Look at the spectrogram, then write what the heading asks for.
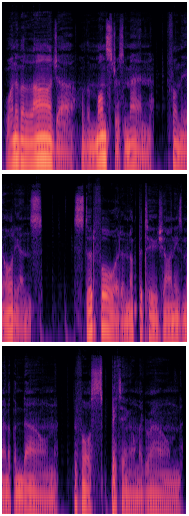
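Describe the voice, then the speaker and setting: Deep-voiced British audiobook narrator. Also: male voice, dark tone, no room sound, soft background music. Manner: slow, low and deliberate storytelling.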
